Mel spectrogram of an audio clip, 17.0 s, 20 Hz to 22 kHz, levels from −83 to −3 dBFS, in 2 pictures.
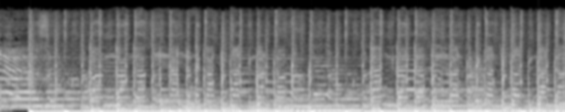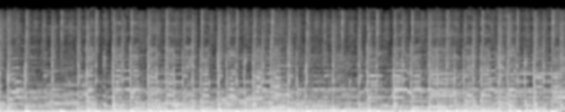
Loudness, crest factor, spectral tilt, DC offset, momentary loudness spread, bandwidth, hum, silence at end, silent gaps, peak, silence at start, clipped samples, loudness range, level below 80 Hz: -12 LUFS; 10 dB; -5.5 dB/octave; under 0.1%; 2 LU; 16 kHz; none; 0 s; none; 0 dBFS; 0 s; under 0.1%; 1 LU; -12 dBFS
